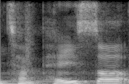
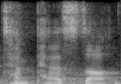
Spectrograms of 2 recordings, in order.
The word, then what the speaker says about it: Tempesta: Let me know if you call it the Tempesta or you put like that, I guess the Spanish sounding pronunciation of it, Tempesta.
